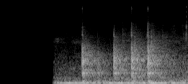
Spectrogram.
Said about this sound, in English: So since I didn't have, it wasn't a great recording, I recreated it. This is kind of what the knock sounded like. Hang on, let me play it for you.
